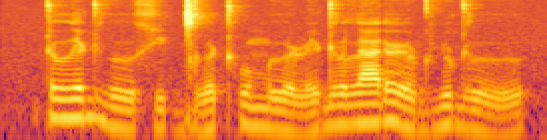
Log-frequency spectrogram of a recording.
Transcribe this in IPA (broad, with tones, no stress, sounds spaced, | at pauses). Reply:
ʈ ɯː˦˥ i̯ ɖʱ ɯː˨˩ x i˧˩˧ ɡ͡ǀ ɯː˩˥ ʈʰ u˧ m ɯː˨˩ ɭ i˦˥ ɖ ɯ˦˥ l æ˦˥ ɾ øː˧ ɖʱ y˥˧ ɖ ɯː˧˩˧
